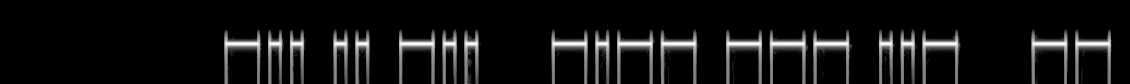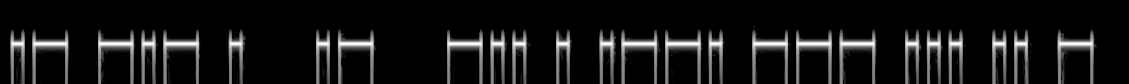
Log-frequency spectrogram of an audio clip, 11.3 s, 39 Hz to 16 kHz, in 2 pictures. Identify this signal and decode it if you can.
Morse code, heard as a keyed tone, about 22 wpm, 700 Hz. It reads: DID YOU MAKE A DEPOSIT
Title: Sentences from Top 1300 Words 22wpm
